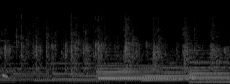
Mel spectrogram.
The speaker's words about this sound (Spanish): Dele un aplauso, por favor.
